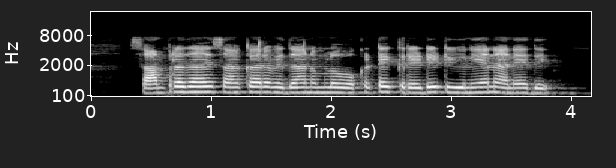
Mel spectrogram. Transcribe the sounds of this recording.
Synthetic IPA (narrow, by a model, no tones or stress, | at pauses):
saːmpɾɐd̪ʱaːjɐsɐɦɐkaːɾɐʋid̪ʱaːnɐmlo̞ːɔkɐʈeːkɾeɖiʈjuːnijɐnɐne̞ːd̪i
